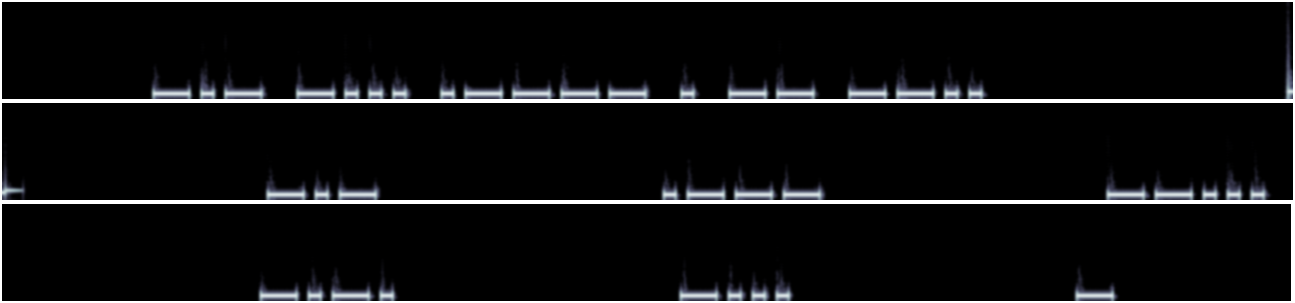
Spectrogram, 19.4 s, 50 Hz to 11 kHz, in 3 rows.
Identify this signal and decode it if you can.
Morse code, heard as a keyed tone, about 20 wpm, spaced as for 9 wpm, 700 Hz. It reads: KB1EMZ KJ7CBT
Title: USA Call Signs - 6 Characters - 8x Character Spacing - 20wpm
